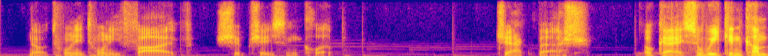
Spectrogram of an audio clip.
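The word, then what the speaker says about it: Bech: Kine said to me I was saying Jack Beck and then kraine told me that he heard it Jack bash let's Google it right now how to pronounce Jack bash last name all right I'm going to I'm going to listen to this clip he uh he looks jacked Steph says it's bash it's bash yes brashard Smith is the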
